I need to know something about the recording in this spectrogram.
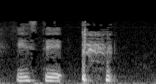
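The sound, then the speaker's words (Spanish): A short series of fairly loud coughs, about four rough bursts in quick succession, the last two sharper and separated by a brief pause, with quiet background afterward. “Yo aprovecho tu tos mientras para decir a los radioescuchas”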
